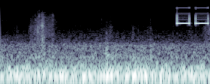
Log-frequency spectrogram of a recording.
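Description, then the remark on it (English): A short burst of high, thin electronic beeping, a couple of quick bright tones from a device set to go off at key moments to keep to a schedule, sounds over a steady low engine rumble, like a car idling or driving. “Who needs music when you have random beeping?”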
